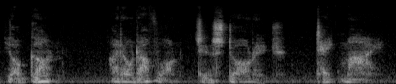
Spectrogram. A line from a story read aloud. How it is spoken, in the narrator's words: Rose whispered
